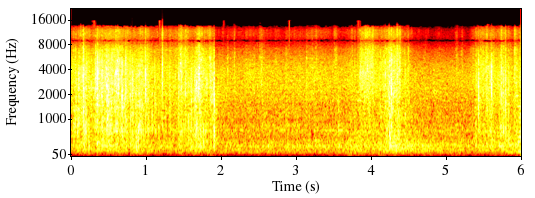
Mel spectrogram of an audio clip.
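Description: Crinkling and rustling of a metallic gift bag and other wrappings as items are dug through in a fabric bin, with small knocks among them; busiest in the first two seconds and again about four seconds in.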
